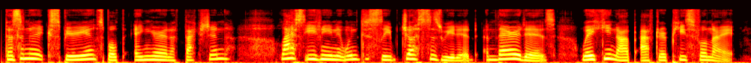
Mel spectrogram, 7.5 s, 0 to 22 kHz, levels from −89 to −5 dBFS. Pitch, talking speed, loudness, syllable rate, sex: 235 Hz, 215 wpm, -19 LUFS, 6.2 syllables/s, female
